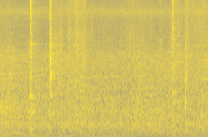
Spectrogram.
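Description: Four sharp clicks of butchers' knives working through sides of pork on a steel table, two in the first second and two close together near the end, over a steady background hiss.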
